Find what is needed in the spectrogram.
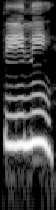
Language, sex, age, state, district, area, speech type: Odia, female, 18-30, Odisha, Rayagada, rural, read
